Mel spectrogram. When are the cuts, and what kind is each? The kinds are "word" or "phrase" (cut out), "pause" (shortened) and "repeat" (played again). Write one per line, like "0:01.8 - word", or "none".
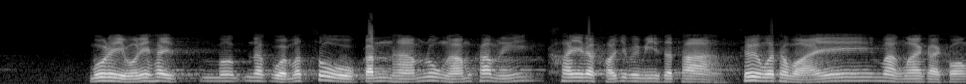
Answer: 0:05.4 - pause
0:07.4 - pause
